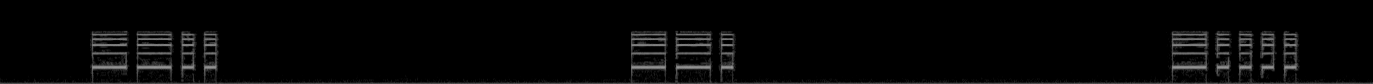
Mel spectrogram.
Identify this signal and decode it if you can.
Morse code, heard as a keyed tone, about 11 wpm, spaced as for 2 wpm, 2400 Hz. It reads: ZG6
